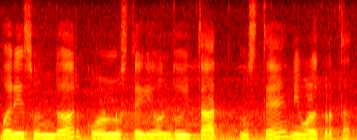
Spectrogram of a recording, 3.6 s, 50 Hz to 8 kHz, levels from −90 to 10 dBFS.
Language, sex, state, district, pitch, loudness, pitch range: Konkani, female, Goa, North and South Goa, 210 Hz, -15 LUFS, 195-225 Hz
